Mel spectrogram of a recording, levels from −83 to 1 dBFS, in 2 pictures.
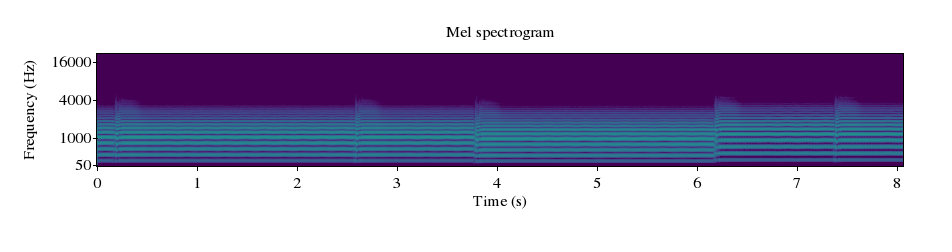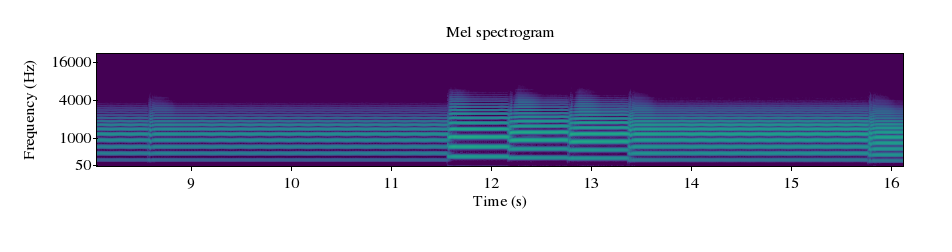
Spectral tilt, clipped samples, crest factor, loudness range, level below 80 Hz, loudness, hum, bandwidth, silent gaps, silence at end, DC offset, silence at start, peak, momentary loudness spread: -4.5 dB/octave; under 0.1%; 16 dB; 8 LU; under -90 dBFS; -36 LUFS; none; 7.2 kHz; none; 0 s; under 0.1%; 0 s; -20 dBFS; 9 LU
